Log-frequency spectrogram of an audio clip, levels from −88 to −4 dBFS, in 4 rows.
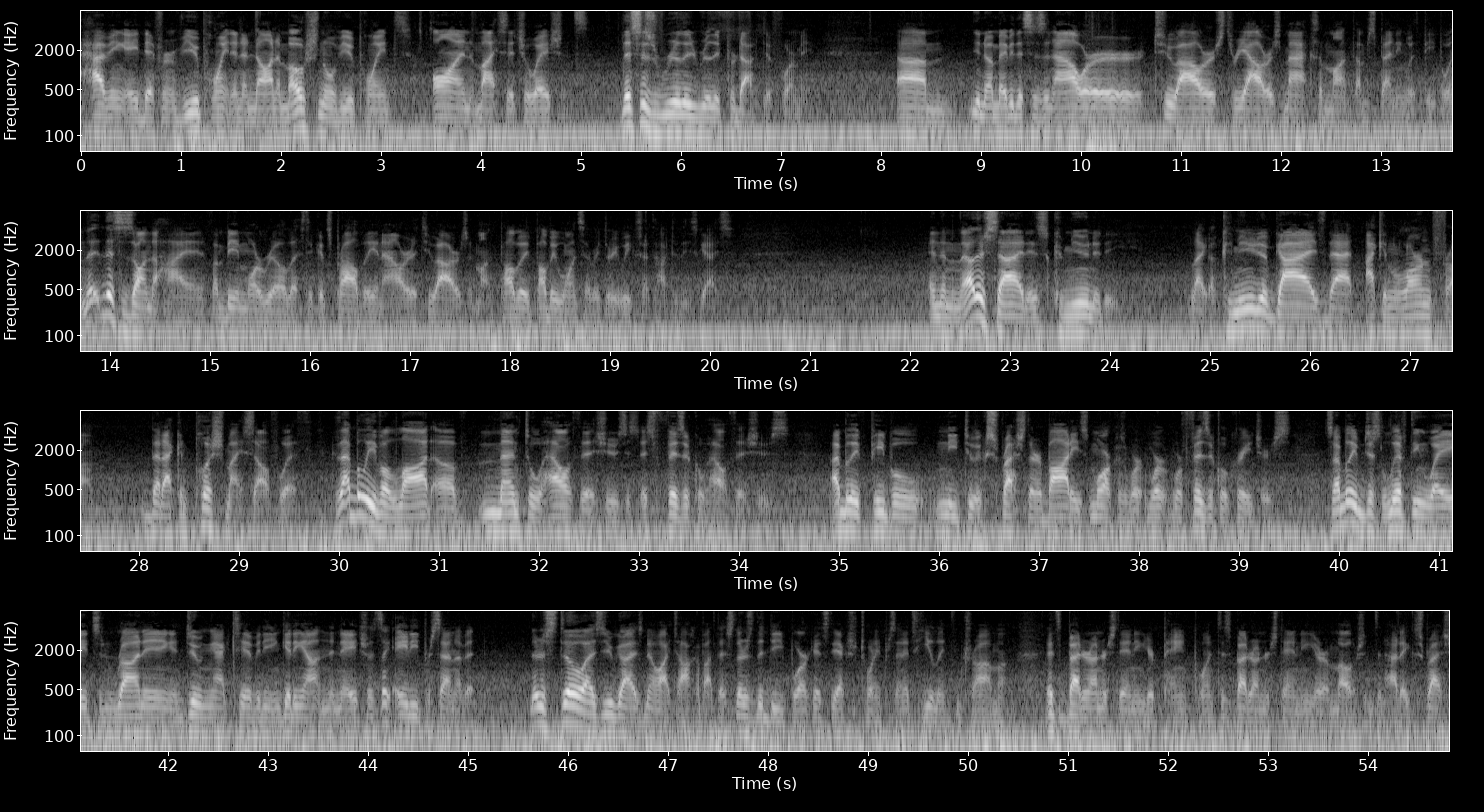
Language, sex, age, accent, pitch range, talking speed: English, male, 20-39, American, 85-100 Hz, 200 wpm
